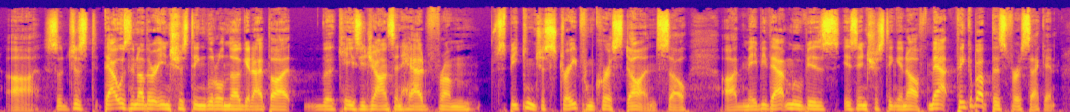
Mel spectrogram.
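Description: A man's voice: medium pitch, a little fast, no echo, studio quality. A man co-hosting a sports podcast, thinking through basketball scenarios and posing questions in a conversational way.

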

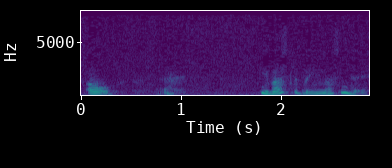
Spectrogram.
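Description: Flustered, swooping English hotel keeper. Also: male voice, on the high side, wildly swooping pitch, a little slow, mellow, breathy edge, full character voice. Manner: stammering, fussy, hesitant. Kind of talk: 1950s radio drama acting. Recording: muffled, hissy 1950s radio recording.

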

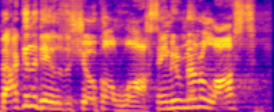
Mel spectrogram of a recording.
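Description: A middle-aged man preaching to a congregation, his first language Urdu. His voice sits high and bright. It rings with a long reverb from a large church auditorium. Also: rapid-fire. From Kuwait. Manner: lively, joking with the congregation. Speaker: guest pastor. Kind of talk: sermon.

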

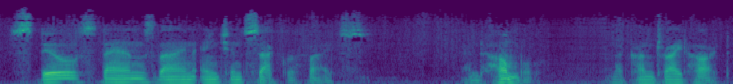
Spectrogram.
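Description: An actor playing a gentle, reticent, solemn young husband in a 1940s radio drama. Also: male voice, lowish voice, vocal fry, breathy edge, exaggerated voice. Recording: dull vintage 1940s radio recording.

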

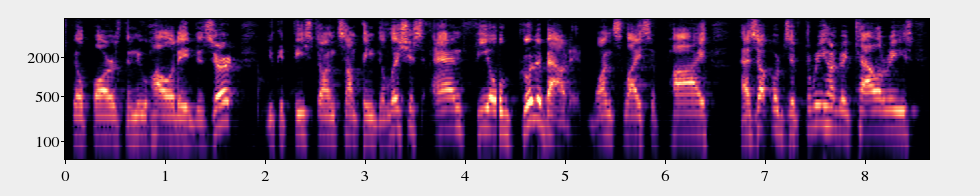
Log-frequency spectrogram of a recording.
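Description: A man hosting a sports podcast, asking questions in a brisk, friendly way and reading sponsor copy smoothly. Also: mid-range voice. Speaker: podcast host. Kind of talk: podcast interview and ad read.

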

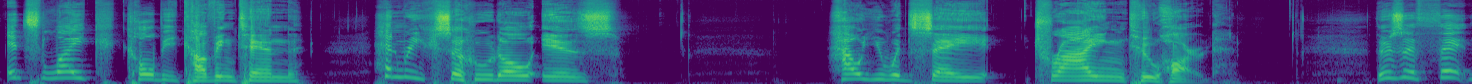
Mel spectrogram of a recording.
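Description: A man hosting a solo podcast, previewing fights in a chatty, rambling way with a booming voice, often correcting himself. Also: big pitch swings, slow pace, no echo, studio quality. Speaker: podcast host. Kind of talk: solo sports preview commentary.

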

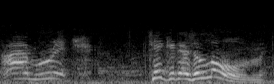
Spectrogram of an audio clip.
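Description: An actor playing a feisty, generous old gold prospector, folksy and excitable, in a 1950s western radio drama. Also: male voice, extremely high pitch, slow, exaggerated voice. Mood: firm, indignant. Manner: folksy, plain-spoken, excitable. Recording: dull, noisy old radio recording.

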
